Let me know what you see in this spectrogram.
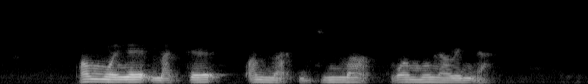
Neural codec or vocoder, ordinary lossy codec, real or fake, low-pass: codec, 16 kHz, 2 kbps, FunCodec, trained on Chinese and English, 25 frames a second; AAC, 24 kbps; fake; 5.4 kHz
